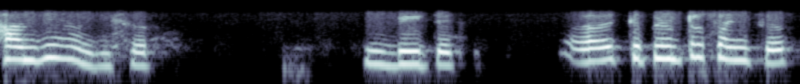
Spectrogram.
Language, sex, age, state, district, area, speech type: Punjabi, female, 18-30, Punjab, Ludhiana, rural, conversation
